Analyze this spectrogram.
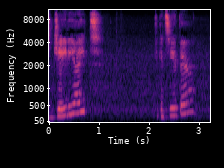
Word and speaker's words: jadeite: Jade, but it's jadeite.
